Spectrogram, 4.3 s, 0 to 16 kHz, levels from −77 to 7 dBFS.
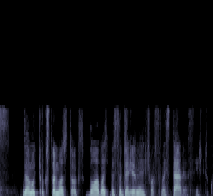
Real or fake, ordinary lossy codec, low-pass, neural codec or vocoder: fake; AAC, 48 kbps; 7.2 kHz; codec, 16 kHz, 0.5 kbps, X-Codec, HuBERT features, trained on general audio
